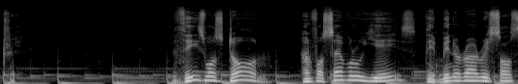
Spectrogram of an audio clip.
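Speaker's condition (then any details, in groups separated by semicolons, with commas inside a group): No condition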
